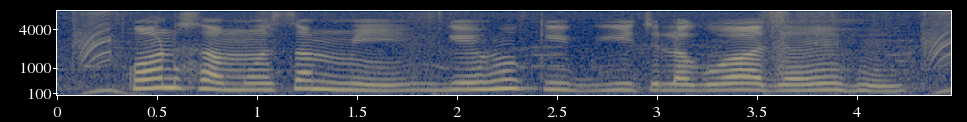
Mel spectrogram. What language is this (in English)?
Magahi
